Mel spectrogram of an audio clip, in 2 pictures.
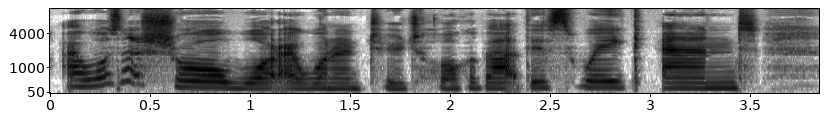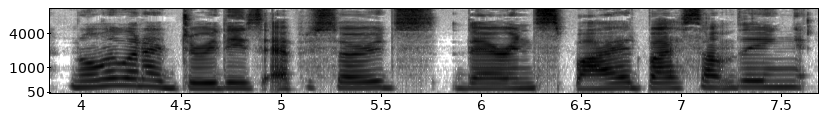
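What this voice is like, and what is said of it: Slightly strange, congested voice. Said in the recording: “I have a cold. ... if my voice sounds a little bit strange”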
